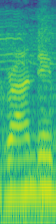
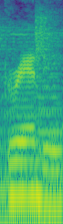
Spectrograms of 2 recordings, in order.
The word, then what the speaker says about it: Grande: of the gramys um I still say Grande but it's it's it's Grandy that's she pronounces it Grandy just by the way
